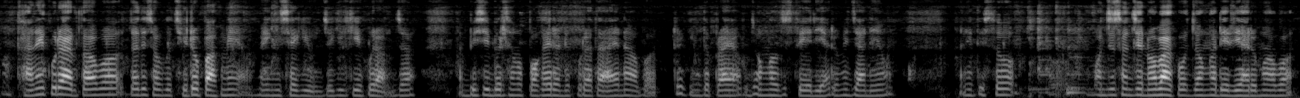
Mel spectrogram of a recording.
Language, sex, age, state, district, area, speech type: Nepali, male, 45-60, West Bengal, Darjeeling, rural, spontaneous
